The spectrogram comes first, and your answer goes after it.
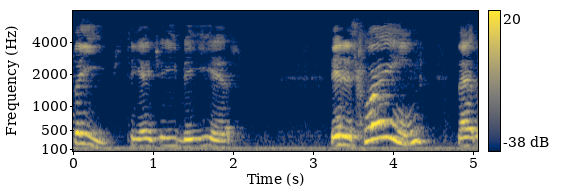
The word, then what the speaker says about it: Thebes: Now, that's not thieves like someone breaking into your house. That's Thebes with a B. I got to make myself pronounce the B.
